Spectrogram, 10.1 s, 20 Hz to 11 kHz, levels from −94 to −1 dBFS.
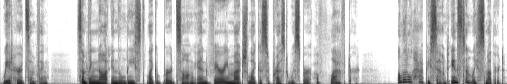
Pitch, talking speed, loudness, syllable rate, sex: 185 Hz, 155 wpm, -21 LUFS, 5.1 syllables/s, female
